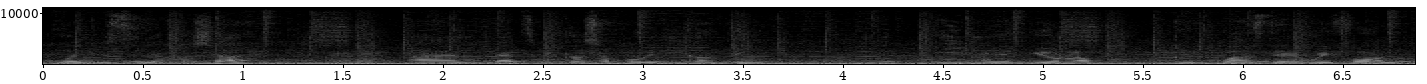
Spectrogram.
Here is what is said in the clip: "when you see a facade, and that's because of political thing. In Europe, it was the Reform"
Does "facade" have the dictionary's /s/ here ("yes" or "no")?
no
